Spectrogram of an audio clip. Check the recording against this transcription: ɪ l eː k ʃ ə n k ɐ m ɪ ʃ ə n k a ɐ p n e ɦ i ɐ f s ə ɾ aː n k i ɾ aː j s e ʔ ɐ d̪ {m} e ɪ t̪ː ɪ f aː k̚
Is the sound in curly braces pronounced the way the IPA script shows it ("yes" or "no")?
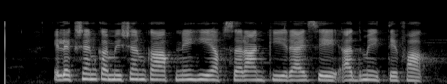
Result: yes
